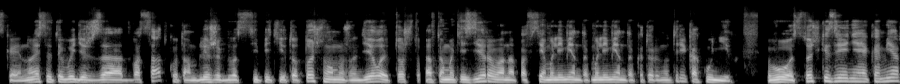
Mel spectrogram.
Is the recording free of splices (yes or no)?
no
